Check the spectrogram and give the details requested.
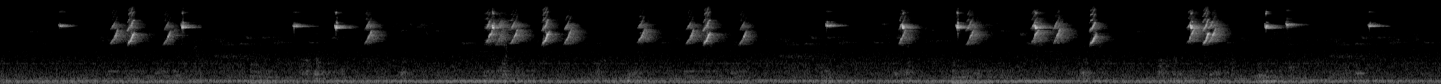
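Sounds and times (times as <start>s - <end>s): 
faint steady background hum: 0.0s - 14.4s
purebred Belgian canary singing with piercing chirps and whistles: 0.6s - 2.0s, 2.9s - 3.9s, 4.8s - 7.6s, 8.2s - 11.2s, 11.8s - 13.1s, 13.7s - 13.9s.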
